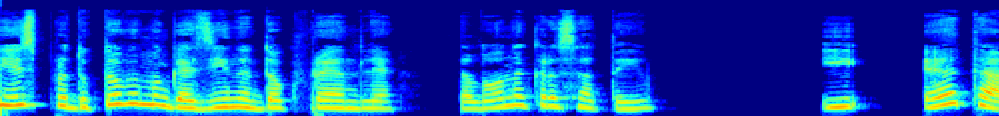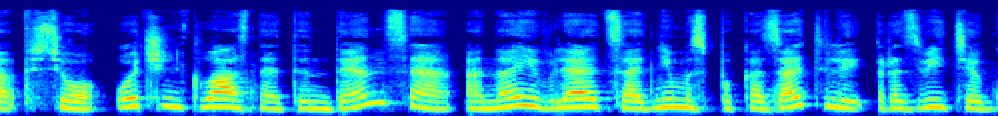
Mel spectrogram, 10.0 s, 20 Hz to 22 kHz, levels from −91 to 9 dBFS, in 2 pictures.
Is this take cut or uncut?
uncut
